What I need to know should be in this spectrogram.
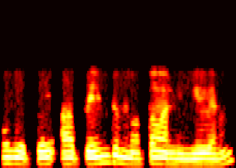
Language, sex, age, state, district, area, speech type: Telugu, male, 18-30, Andhra Pradesh, N T Rama Rao, urban, conversation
